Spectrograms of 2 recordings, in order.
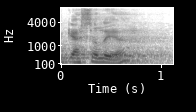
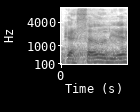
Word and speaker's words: gasolier: Okay, so what we have here, which is very interesting, this is all lit by gas, and it's called a gaselier, or gasolier, however you want to pronounce it, and it's allegedly either one of the last or the last functioning gasoliers in the country.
